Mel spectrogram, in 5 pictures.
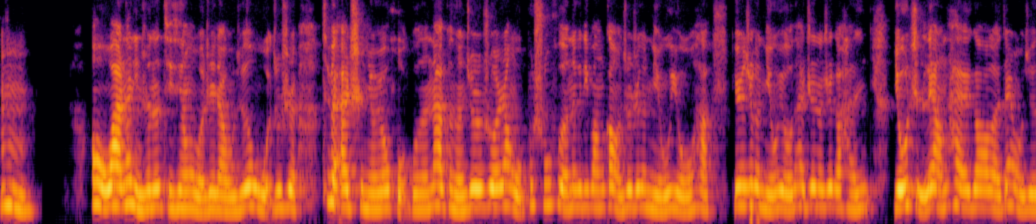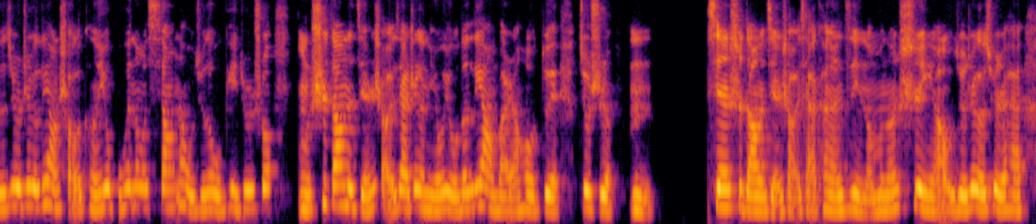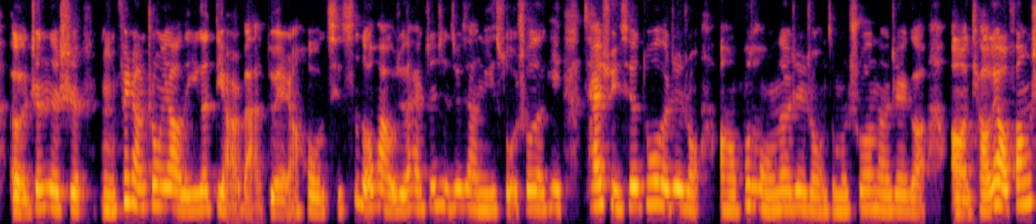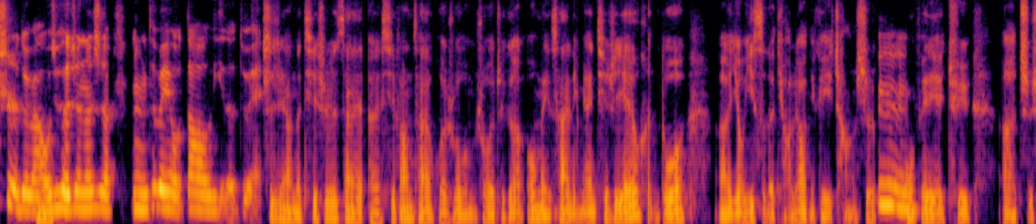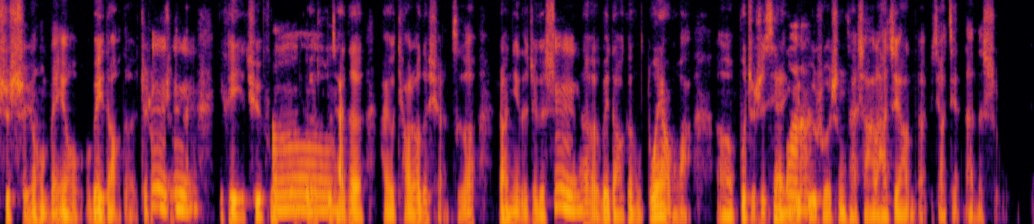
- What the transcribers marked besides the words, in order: other noise; laughing while speaking: "用"; laughing while speaking: "拉"
- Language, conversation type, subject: Chinese, advice, 你为什么总是难以养成健康的饮食习惯？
